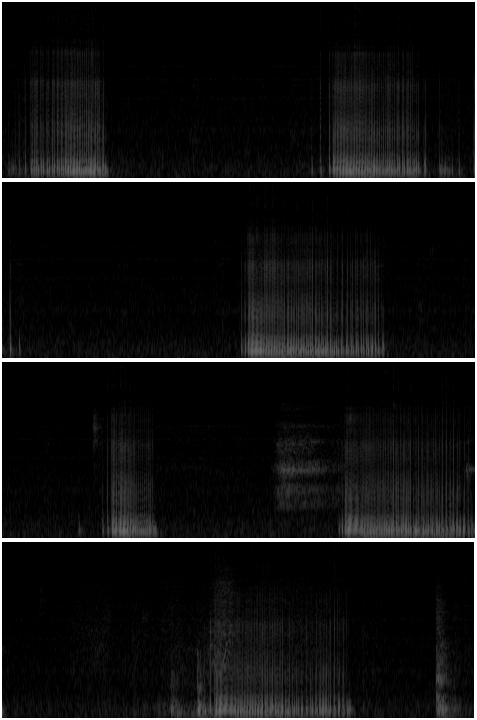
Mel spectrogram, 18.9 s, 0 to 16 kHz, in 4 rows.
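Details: 16-year-old cat named Macy lying on the sofa snoring: regular soft rumbling snores, about fourteen a minute, with quiet pauses between, while resting.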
